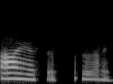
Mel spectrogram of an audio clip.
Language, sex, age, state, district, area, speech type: Malayalam, female, 18-30, Kerala, Palakkad, rural, conversation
